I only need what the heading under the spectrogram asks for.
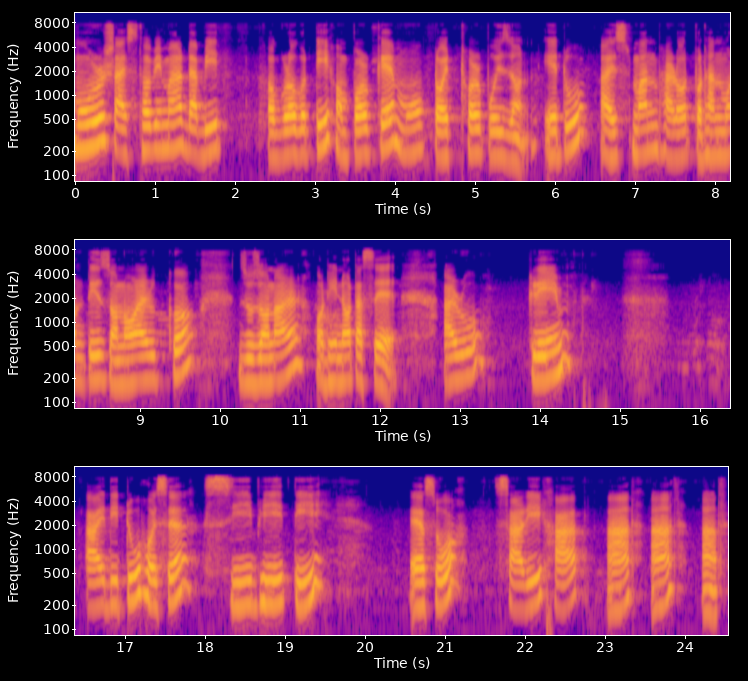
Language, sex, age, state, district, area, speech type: Assamese, female, 45-60, Assam, Golaghat, rural, read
